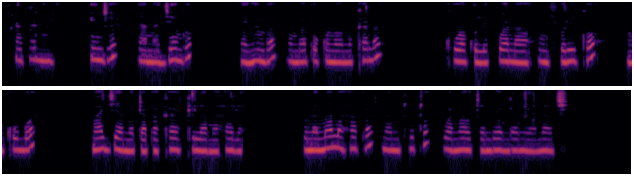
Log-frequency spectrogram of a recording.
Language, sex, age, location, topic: Swahili, female, 25-35, Nakuru, health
